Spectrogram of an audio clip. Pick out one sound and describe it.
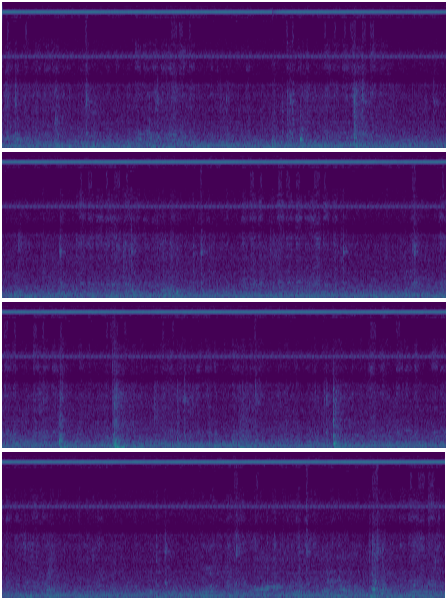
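A packing machine hums steadily.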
